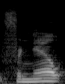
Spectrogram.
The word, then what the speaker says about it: Fresnel: and E L and don't forget the silent s it's French select the Fornell effect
